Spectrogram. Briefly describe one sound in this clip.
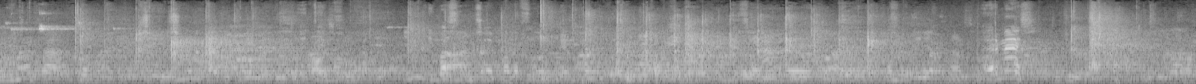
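Young players shout and chatter together in a large echoing hall.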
